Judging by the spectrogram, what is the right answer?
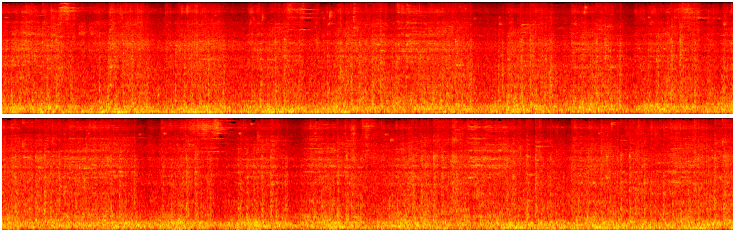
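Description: Freight train cars rolling past, a steady rumble with wheel clatter over the rail joints.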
